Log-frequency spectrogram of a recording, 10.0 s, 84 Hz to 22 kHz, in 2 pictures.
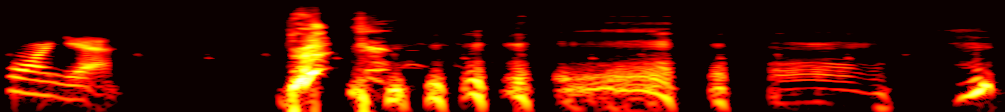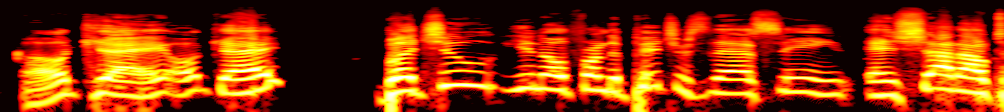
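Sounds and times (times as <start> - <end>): person laughing: 1.4 - 6.2
wordless vocal exclamation: 1.4 - 6.4.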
